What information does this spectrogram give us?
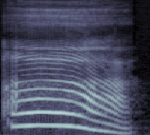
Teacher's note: вільно проходить повітря так вільно цей звук голосний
